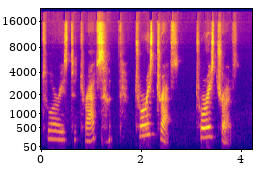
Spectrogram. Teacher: you have two T's and they become one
